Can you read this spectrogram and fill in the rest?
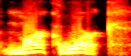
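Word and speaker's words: Mörk Borg: free league called and apparently i've been saying it wrong all along it's uh mark work is what it's called uh it's uh mic work might work something like that um but anyway it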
